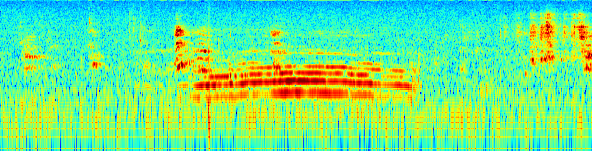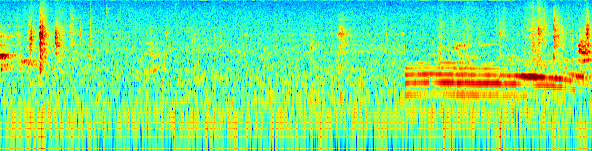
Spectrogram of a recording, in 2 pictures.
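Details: Howling reply from an older sister dog to her younger sister's cry indoors: two drawn-out, steady, tonal howls several seconds apart, separated by a cluster of sharp clicks and yelps.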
